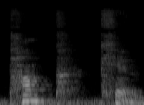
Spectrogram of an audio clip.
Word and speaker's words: pumpkin: Her delicious pumpkin, pumpkin, P is silent though, but spelled P-U-M-P-K-I-N, pie, period.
